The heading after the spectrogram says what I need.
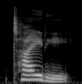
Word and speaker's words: tidy: The word tidy. Here the D comes after a diphthong and before a vowel, so it's a flap D.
